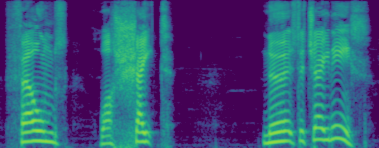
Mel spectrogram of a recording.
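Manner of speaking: ordinary talk, nothing marked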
